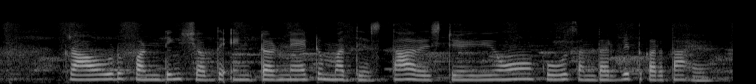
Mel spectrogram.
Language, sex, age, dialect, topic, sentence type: Hindi, female, 36-40, Kanauji Braj Bhasha, banking, statement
